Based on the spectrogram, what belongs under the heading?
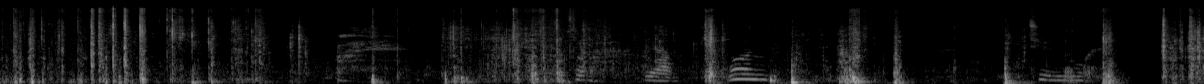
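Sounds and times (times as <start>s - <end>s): packaging crackling and rustling: 0.0s - 3.2s, 4.4s - 7.3s
cardboard box being opened: 4.5s - 6.3s.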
